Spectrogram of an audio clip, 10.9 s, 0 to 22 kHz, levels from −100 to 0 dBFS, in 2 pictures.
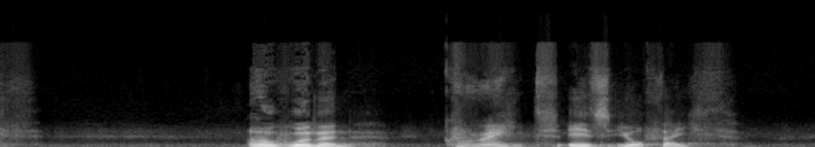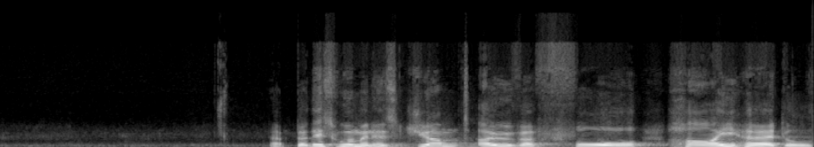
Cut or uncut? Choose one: cut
